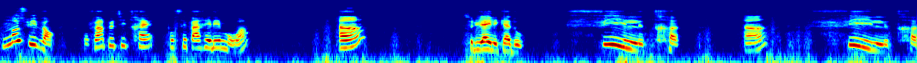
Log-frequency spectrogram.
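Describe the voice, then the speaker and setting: A woman with a French accent, teaching a recorded dictation lesson to children, dictating slowly and splitting words into syllables. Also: on the high side, a bit bright, low-quality recording. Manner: slow, clear dictation, stretching words and syllables. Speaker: primary school teacher.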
